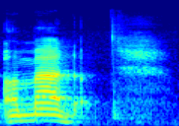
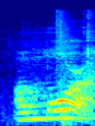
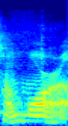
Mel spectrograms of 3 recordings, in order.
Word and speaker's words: Amora: And he realizes the murderer is actually his long-lost old friend, Amanda. I think I'm not pronouncing that. Just let me check. Amora. Yes, Amora.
